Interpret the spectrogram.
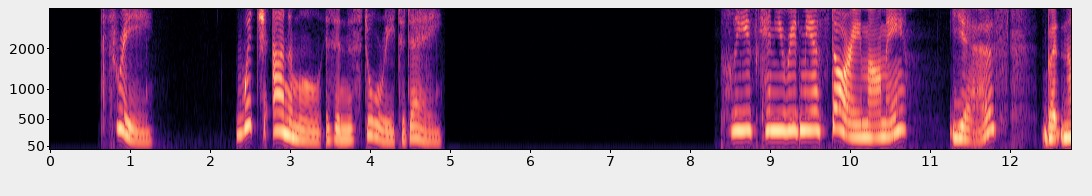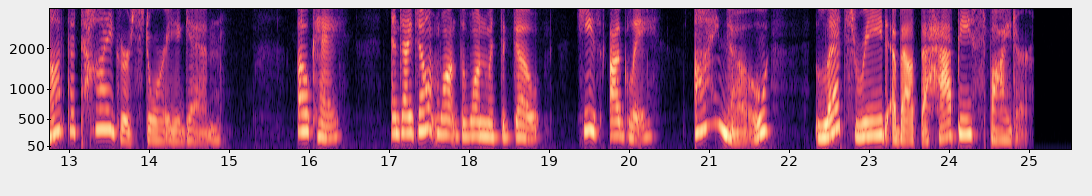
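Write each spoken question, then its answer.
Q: Which animal is in the story today?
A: A spider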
